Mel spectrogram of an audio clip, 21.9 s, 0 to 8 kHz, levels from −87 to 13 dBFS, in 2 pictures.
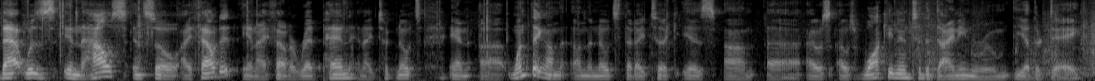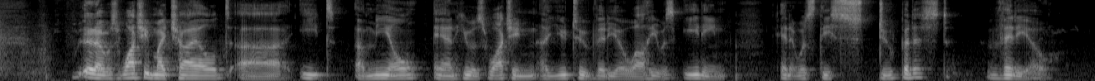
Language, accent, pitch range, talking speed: English, American, 120-150 Hz, 205 wpm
